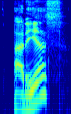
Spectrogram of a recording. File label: "harias", spanish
